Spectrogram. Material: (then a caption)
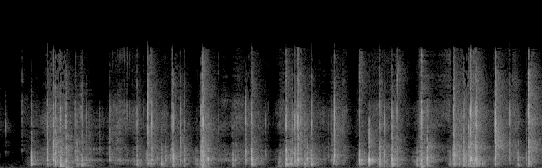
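Plastic foil. A large, full multipack of coconut sablé biscuits in a glossy, foil-lined plastic wrapper is held in both hands, turned over and flexed, so the wrapper crinkles under the fingertips. A steady run of sharp, dry crackling bursts is heard, bright and crisp with almost no low end, each crinkle cutting off almost instantly.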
